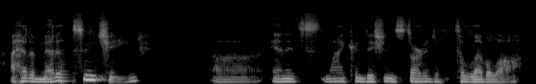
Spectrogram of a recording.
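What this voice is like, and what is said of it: Non-British, American English accent. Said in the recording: “I can spot by your accent that you're not from the fair shores of the United Kingdom”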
